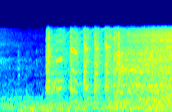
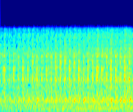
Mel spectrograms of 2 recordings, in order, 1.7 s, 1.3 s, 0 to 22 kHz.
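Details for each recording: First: Toyota Camry after balancer shaft replacement, carbon cleaning and throttle body cleaning: about six quick starter turns, clean catch, even fast idle above 1000 RPM (idle not reset), earlier clunking gone; possible noise from starter/flywheel area to check. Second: Toyota Camry engine before repair, in reverse (R): rough, rapid rattling drone pulsing with vibration from the balancer shaft and engine mounting area; upper mounting cracked and shaking, noise disappears in neutral. Balancer shaft and upper mount to be replaced.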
